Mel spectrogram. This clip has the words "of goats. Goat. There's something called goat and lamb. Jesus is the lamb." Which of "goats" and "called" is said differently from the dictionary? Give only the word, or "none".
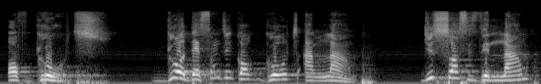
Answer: goats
